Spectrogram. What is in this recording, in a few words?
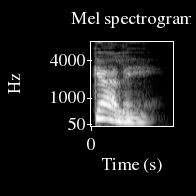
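"galley", British English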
